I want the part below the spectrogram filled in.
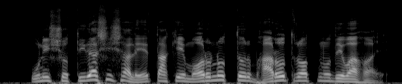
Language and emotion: Bengali, neutral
